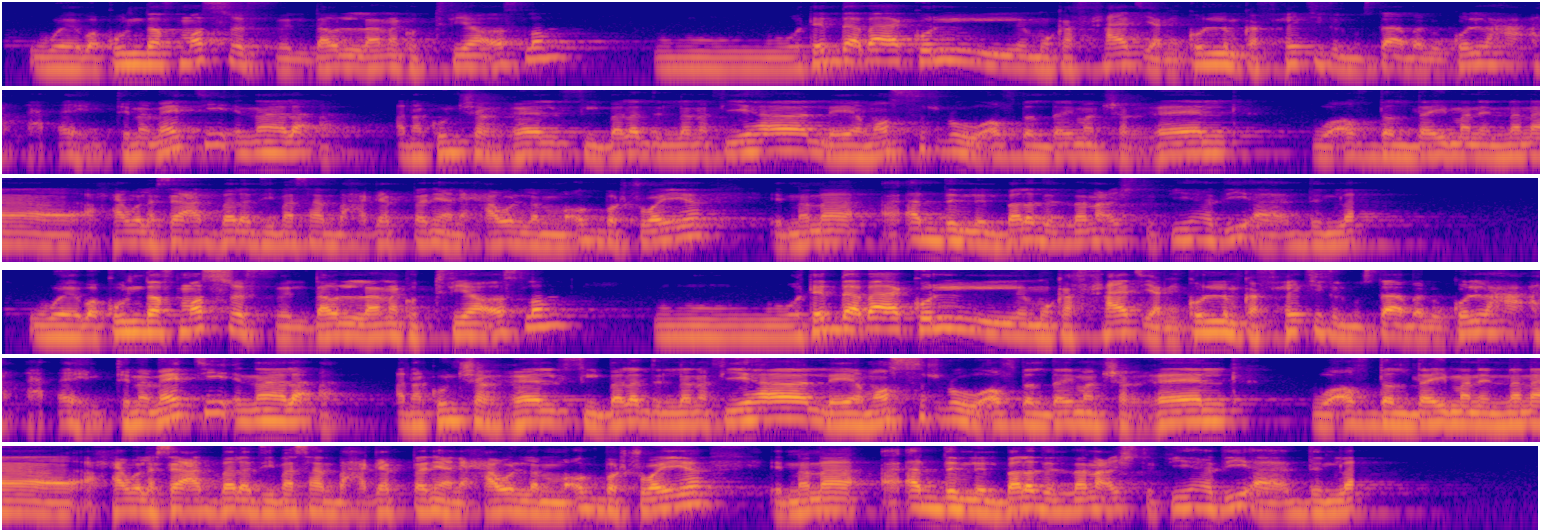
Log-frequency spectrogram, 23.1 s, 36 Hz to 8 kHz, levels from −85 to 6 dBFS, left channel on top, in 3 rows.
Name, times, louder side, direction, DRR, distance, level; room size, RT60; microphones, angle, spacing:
voice 1, 0.1-2.8 3.3-9.4 9.7-13.9 14.2-22.1, right 5 dB, 75° right, 0.5 m, -24 dB
10.5 x 8.3 x 9.6 m
head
